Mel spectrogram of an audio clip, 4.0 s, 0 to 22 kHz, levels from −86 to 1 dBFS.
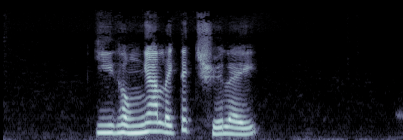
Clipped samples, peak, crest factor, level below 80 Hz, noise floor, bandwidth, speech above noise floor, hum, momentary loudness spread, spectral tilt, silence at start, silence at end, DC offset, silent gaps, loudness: under 0.1%; -2 dBFS; 18 dB; -58 dBFS; -62 dBFS; 14.5 kHz; 47 dB; none; 11 LU; -5.5 dB/octave; 0.95 s; 1.5 s; under 0.1%; none; -16 LUFS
